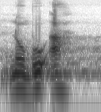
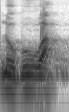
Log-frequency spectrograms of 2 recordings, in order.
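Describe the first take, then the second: First: The middle has a glottal stop. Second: The middle has a w sound. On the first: "yang membacanya dengan hamzah" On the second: "hamzahnya diganti menjadi wawu"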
